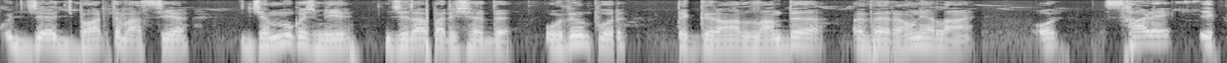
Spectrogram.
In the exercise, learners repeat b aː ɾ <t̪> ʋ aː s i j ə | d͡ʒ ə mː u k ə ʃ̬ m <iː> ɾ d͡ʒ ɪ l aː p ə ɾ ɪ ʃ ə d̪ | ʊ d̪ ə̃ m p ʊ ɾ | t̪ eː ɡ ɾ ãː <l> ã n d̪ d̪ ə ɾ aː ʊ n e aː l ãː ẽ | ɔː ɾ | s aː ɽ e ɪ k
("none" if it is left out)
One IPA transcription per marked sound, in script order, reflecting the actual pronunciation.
t̪, iː, l

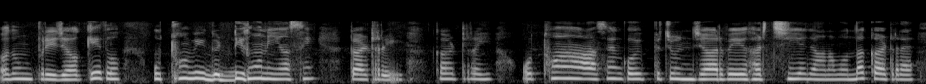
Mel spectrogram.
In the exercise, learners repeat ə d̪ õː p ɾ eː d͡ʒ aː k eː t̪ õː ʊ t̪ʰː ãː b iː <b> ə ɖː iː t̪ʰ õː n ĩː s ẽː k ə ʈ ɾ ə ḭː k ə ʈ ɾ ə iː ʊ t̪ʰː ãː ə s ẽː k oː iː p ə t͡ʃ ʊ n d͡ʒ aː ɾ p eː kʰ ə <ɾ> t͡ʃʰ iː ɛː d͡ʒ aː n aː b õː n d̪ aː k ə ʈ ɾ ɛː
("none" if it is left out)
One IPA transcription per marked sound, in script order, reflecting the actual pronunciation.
ɡ, ɾ

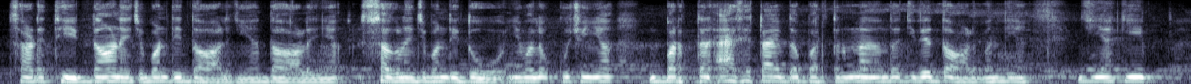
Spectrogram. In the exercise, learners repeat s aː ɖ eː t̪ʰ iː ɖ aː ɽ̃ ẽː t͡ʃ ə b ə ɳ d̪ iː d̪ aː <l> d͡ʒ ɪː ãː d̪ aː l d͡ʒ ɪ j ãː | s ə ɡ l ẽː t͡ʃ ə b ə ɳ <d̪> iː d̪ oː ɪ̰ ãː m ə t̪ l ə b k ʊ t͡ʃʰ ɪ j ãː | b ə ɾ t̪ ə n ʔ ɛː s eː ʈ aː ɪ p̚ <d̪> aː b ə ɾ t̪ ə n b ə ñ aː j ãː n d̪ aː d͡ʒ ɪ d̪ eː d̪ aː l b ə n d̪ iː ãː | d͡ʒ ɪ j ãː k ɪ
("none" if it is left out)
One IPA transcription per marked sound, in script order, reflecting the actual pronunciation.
l, d̪, d̪

